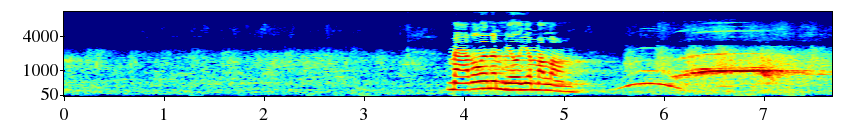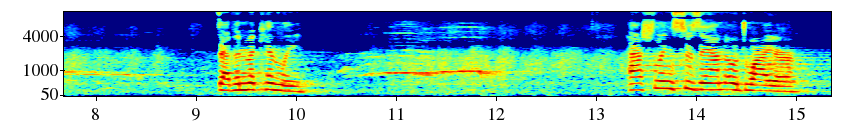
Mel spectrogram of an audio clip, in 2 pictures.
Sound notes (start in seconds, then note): 0.0 crowd applauding; 5.4 crowd cheering and applauding; 10.5 crowd cheering and applauding; 15.1 crowd cheering and applauding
